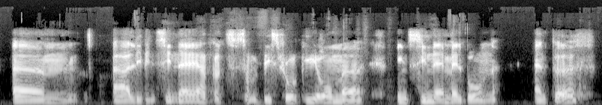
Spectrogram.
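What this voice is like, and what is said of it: French accent. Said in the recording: “after having been here for 25 years, you still have your accent.”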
